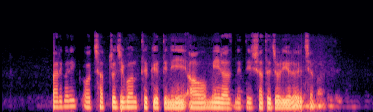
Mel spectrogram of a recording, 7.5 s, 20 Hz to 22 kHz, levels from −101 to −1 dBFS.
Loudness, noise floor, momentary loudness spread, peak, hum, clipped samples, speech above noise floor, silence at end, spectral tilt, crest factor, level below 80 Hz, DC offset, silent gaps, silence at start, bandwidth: -16 LUFS; -74 dBFS; 9 LU; -2 dBFS; none; under 0.1%; 58 dB; 0.7 s; -8.5 dB/octave; 16 dB; -48 dBFS; under 0.1%; none; 1.05 s; 7.2 kHz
